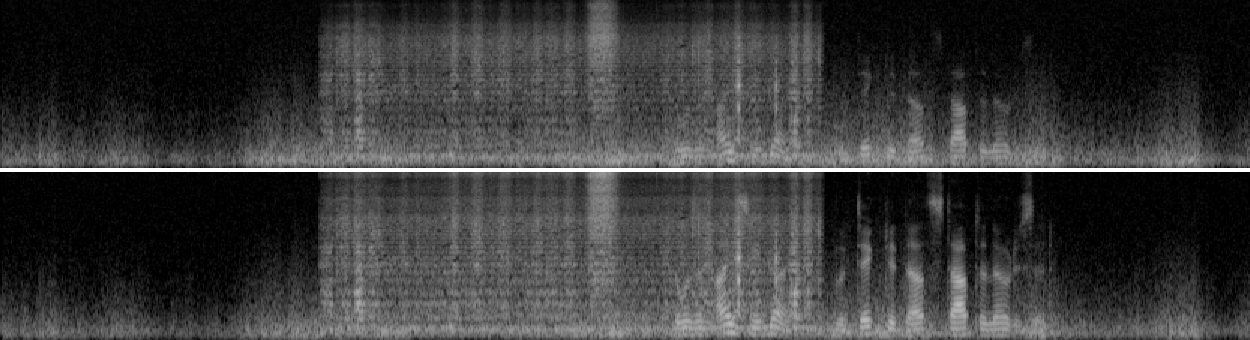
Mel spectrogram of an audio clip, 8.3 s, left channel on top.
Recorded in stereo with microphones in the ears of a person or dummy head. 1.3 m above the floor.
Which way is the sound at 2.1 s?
35° right (ahead or behind).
